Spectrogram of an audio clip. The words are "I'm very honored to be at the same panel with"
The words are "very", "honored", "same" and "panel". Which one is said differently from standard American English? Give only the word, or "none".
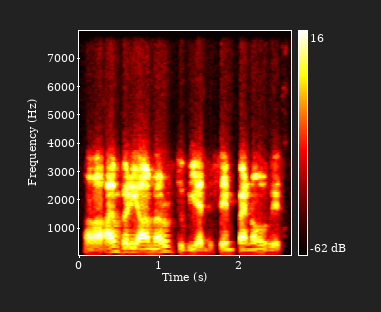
none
